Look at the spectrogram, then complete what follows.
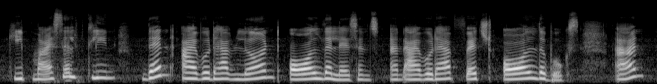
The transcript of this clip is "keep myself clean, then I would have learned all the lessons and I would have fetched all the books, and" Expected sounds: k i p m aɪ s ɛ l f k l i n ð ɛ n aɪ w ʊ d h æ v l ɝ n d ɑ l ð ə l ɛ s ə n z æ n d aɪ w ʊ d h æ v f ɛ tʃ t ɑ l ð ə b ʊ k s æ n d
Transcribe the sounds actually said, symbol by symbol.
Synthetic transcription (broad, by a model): k i p m aɪ s ɛ l f k l i n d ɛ n aɪ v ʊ d h æ v l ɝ n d ɑ l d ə l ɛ s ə n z æ n d aɪ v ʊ d h æ v f ɛ tʃ t ɑ l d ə b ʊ k s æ n d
